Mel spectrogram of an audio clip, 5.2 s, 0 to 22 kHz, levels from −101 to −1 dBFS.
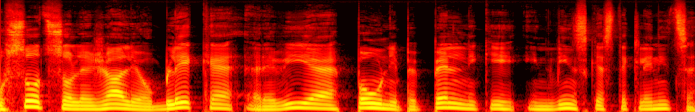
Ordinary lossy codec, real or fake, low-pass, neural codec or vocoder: none; real; none; none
